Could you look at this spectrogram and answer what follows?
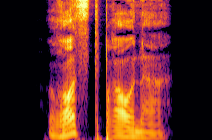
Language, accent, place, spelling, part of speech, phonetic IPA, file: German, Germany, Berlin, rostbrauner, adjective, [ˈʁɔstˌbʁaʊ̯nɐ], De-rostbrauner.ogg
- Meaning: inflection of rostbraun: 1. strong/mixed nominative masculine singular 2. strong genitive/dative feminine singular 3. strong genitive plural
